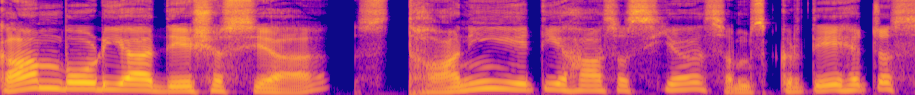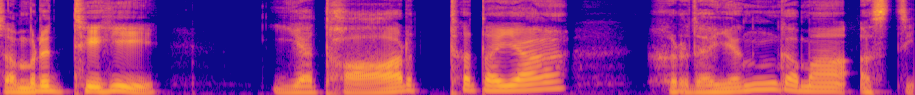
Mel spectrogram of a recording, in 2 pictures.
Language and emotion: Sanskrit, surprised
